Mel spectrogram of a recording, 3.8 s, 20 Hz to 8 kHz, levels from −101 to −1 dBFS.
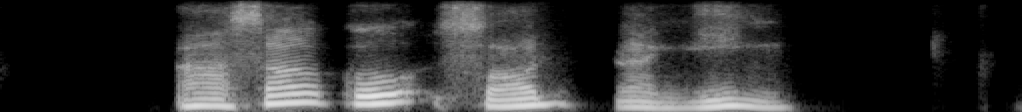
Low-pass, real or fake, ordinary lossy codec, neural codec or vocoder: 7.2 kHz; fake; Opus, 32 kbps; codec, 16 kHz, 1.1 kbps, Voila-Tokenizer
